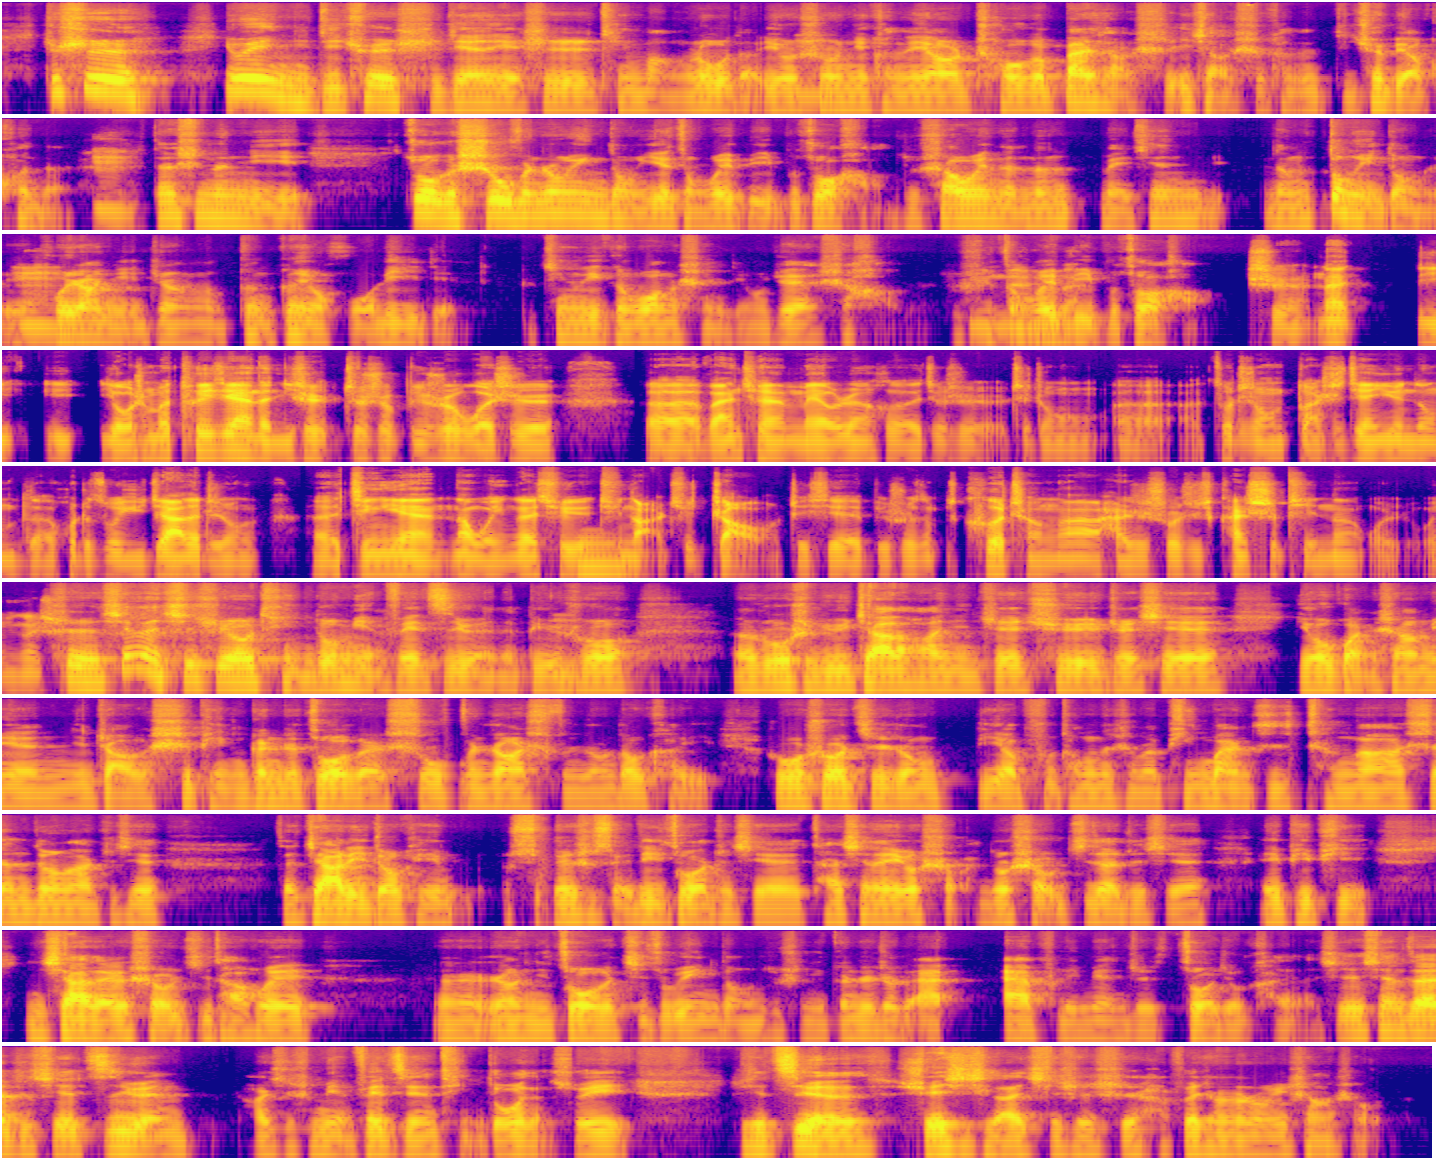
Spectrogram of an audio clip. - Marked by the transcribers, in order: other background noise; tapping
- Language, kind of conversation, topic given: Chinese, advice, 我该如何养成每周固定运动的习惯？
